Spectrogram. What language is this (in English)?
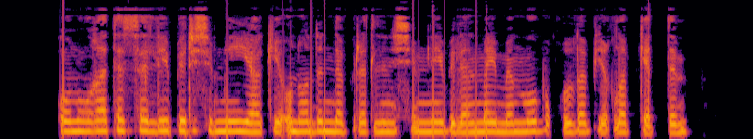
Uyghur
